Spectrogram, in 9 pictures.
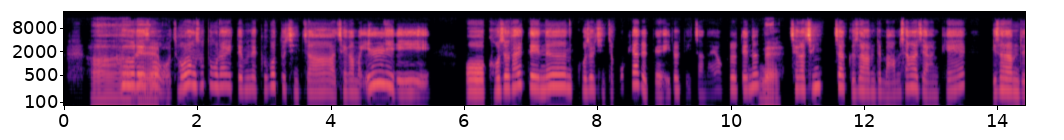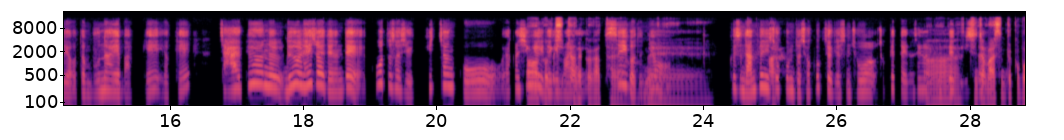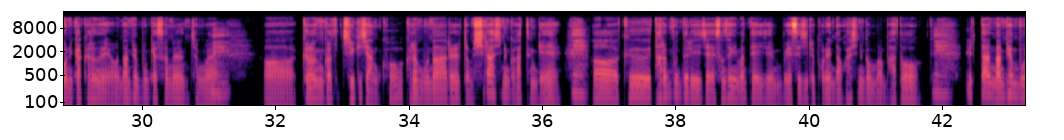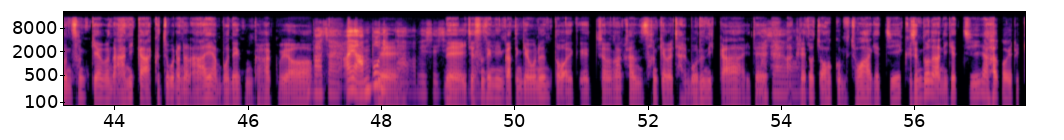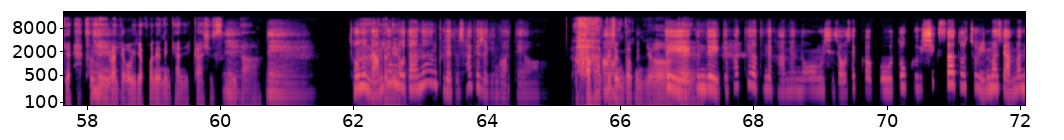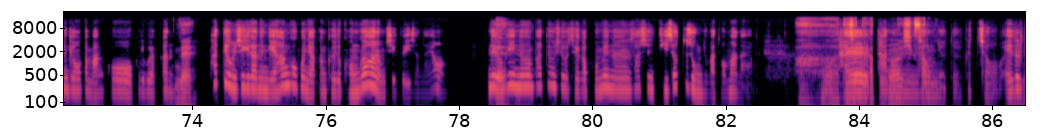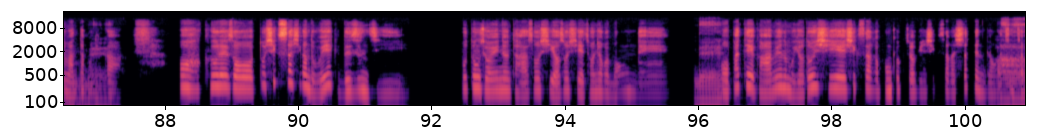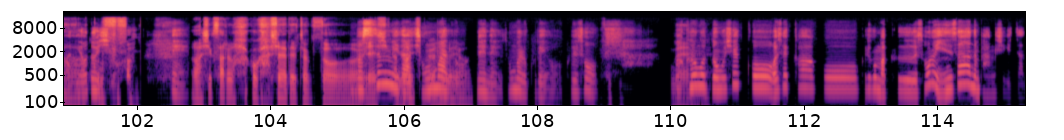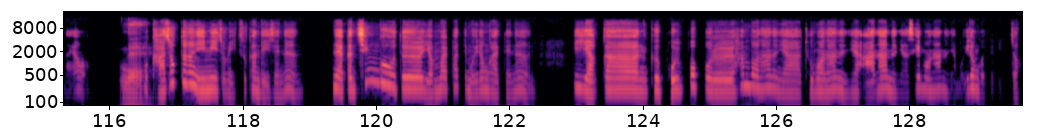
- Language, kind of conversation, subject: Korean, advice, 파티에 가면 어색함을 덜 느끼고 편하게 즐기려면 어떻게 해야 하나요?
- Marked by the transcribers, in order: tapping; laughing while speaking: "하고"; laughing while speaking: "아"; other background noise; teeth sucking; laughing while speaking: "그럼 뭐"; laughing while speaking: "하고 가셔야"; teeth sucking; laugh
